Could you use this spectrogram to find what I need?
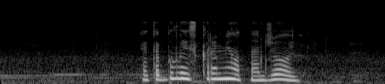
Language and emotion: Russian, neutral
